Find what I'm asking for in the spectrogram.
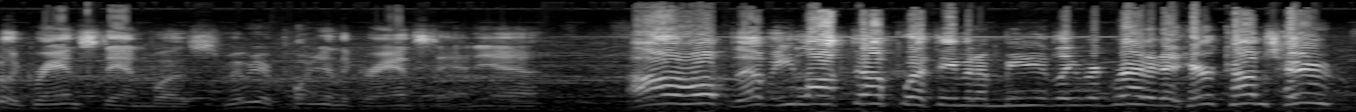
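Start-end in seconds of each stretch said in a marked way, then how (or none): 3.1-6.7 high, loud wrestling call; excited play-by-play. Acted. Announcer calling Hoot crawling through the legs, excited shouting. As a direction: burst into the call as the move happens.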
